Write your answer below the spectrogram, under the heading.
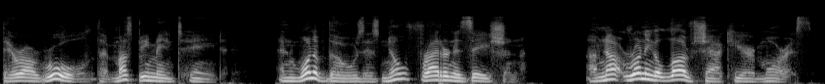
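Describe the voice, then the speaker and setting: A woman voicing a stern middle-aged male ship captain, speaking in low, clipped, menacing commands for an audiobook. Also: animated, a little slow, dark tone, dry recording. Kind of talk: audiobook character voice.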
